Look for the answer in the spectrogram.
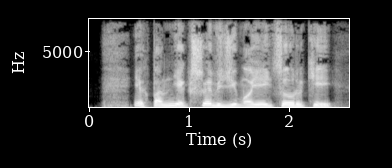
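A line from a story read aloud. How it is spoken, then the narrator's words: Crying shout. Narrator (Polish): krzyczała przez łzy Beata Milton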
